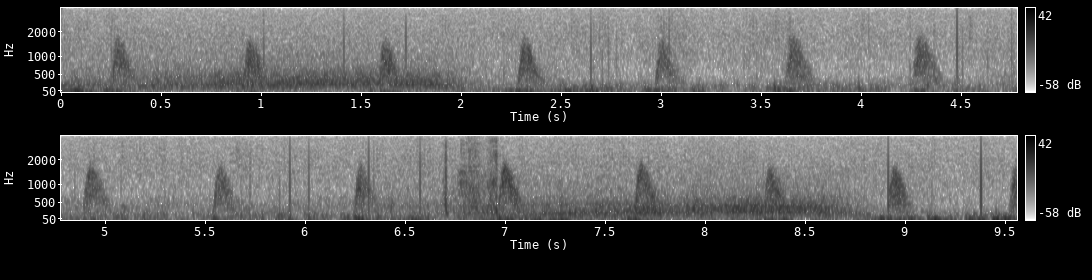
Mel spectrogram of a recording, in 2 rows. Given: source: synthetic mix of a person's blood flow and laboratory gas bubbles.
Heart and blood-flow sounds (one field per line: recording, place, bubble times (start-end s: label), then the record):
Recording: Doppler ultrasound of blood flow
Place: subclavian vein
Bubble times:
6.67-6.97 s: bubbles
From the record:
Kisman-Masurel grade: 112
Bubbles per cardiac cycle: 1 to 2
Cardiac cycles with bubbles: 1 to 10%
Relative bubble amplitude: moderate (0.250 to 0.450)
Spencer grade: 1 (occasional bubble signal discernible with the cardiac motion signal, with majority of cardiac periods free of bubbles)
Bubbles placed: anywhere in the cardiac cycle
